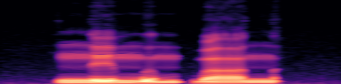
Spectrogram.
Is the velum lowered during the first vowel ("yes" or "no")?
no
